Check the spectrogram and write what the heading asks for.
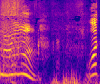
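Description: A person's voice calling out in one long drawn-out note that falls away after about half a second, then low thumps and scuffs, and another long wavering call begins near the end.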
